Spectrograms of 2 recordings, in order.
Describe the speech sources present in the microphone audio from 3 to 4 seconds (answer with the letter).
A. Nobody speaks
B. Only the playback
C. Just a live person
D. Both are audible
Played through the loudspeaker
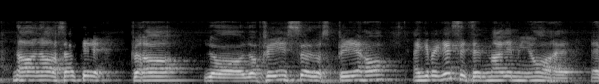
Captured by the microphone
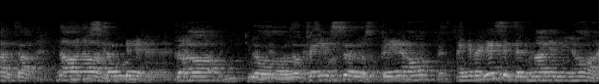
D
